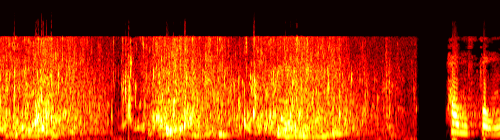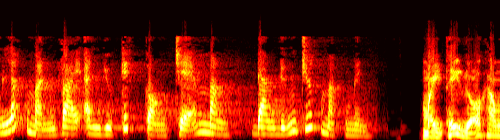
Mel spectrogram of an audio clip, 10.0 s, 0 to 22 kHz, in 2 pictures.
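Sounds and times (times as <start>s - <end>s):
hurried paddling of a small boat across water: 0.0s - 4.2s
speech: 4.5s - 9.9s.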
